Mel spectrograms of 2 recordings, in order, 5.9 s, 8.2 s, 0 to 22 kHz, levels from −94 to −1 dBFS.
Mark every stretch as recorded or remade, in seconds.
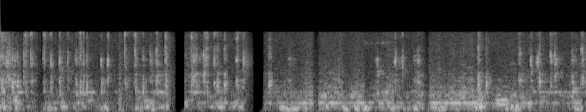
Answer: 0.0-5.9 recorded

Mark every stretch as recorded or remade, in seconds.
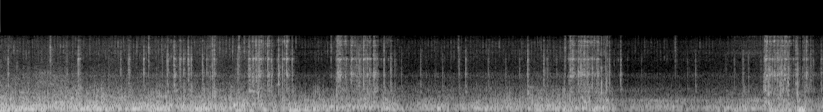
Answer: 0.0-8.2 recorded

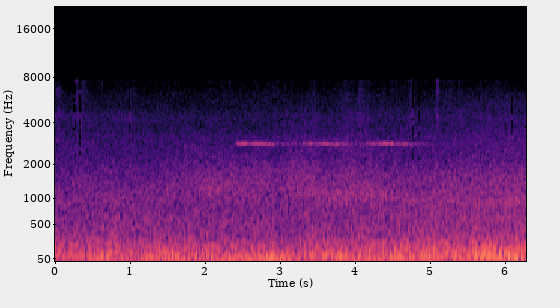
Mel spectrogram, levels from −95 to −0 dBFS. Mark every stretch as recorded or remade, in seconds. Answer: 0.0-6.3 recorded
